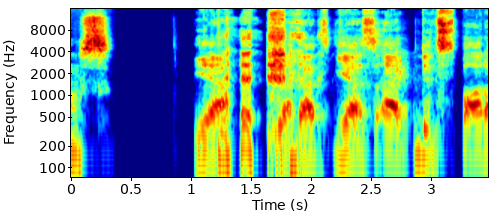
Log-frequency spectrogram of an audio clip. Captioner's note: laughs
